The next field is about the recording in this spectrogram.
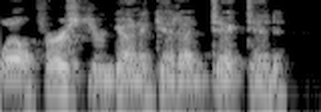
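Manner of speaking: low, rough, gravelly rasp. Retelling a masked movie character's anti-tobacco warning: imitating a gravelly voice. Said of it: "he's got this gravelly voice".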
